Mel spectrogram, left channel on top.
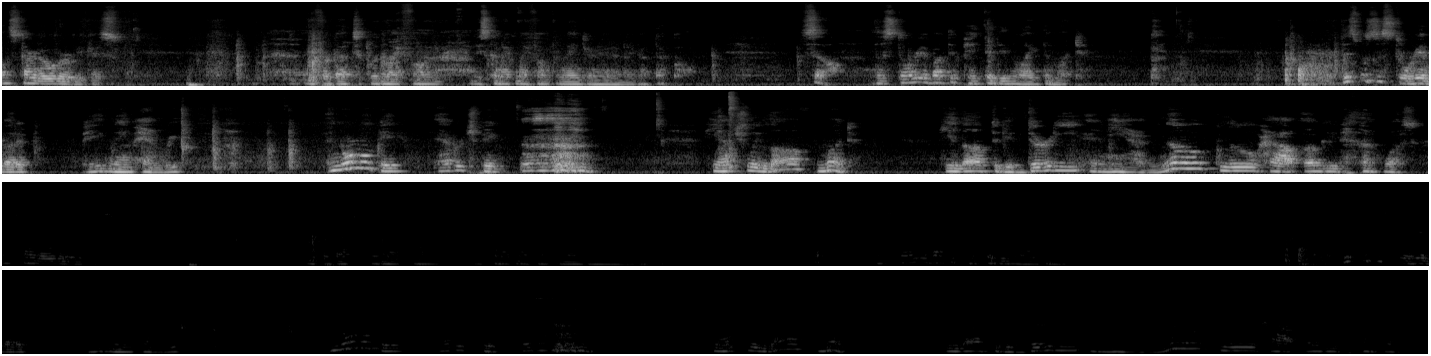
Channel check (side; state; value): right; quieter; 39.1 dB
